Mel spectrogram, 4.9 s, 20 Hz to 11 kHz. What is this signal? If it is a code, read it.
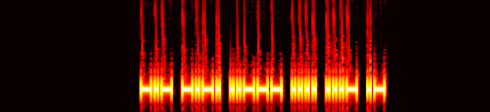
Morse code, heard as a keyed tone, about 34 wpm, 700 Hz. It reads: KC2HVA
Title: USA Call Signs - 6 Characters - 35wpm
